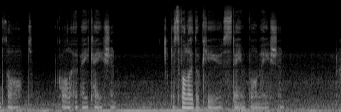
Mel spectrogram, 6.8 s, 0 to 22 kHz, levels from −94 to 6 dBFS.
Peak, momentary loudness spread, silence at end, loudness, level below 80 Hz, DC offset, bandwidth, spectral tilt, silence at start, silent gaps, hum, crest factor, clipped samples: -14 dBFS; 15 LU; 0 s; -39 LUFS; -44 dBFS; under 0.1%; 17.5 kHz; -5.5 dB/octave; 0 s; none; none; 24 dB; under 0.1%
